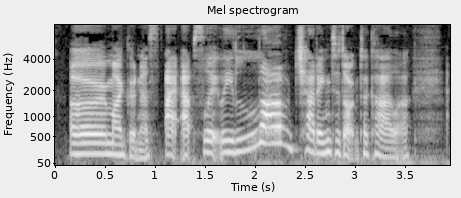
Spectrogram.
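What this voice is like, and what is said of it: Giddy, excited voice. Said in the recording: “As you could probably hear in my giddy voice”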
